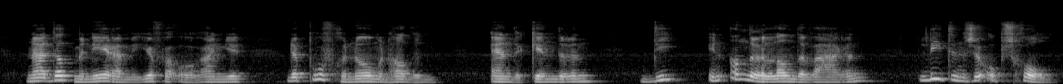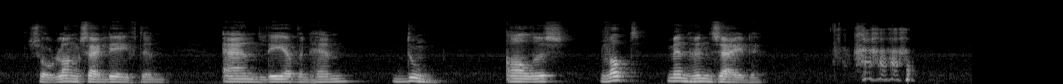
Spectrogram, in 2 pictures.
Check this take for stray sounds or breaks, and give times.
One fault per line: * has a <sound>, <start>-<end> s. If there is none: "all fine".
* has a laugh, 18.9-19.8 s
